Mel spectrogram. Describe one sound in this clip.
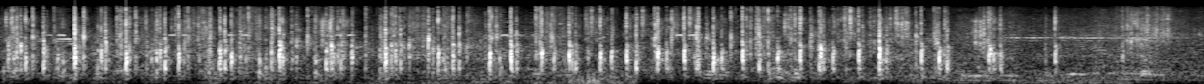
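A crowd claps hands in a quick patter of applause.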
